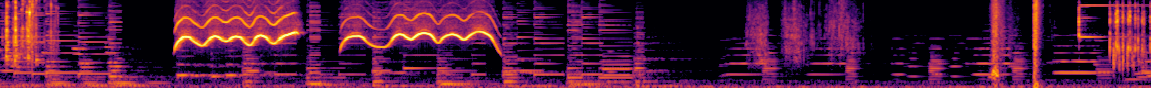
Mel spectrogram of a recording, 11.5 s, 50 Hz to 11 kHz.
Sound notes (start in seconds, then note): 3.4 whistles victoriously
